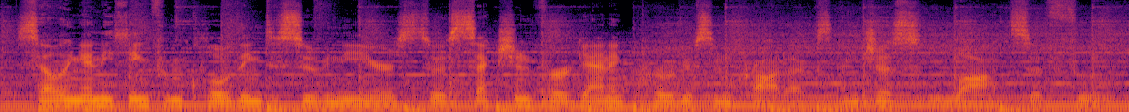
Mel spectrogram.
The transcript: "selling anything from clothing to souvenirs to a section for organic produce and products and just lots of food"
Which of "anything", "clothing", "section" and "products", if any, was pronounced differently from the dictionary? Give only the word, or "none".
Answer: none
